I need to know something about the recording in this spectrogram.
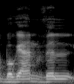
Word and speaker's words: Bougainville: नाम होगा बुगन व्हील अब यह थोड़ा सा आपको प्रोनाउंस करने में अजीब सा लगेगा क्योंकि इस नाम के पीछे की जो रूट्स हैं वह फ्रेंच हैं तो बुगन विल या कुछ और भी फ्रेंच जानने वाले उसे प्रोनाउंस कर सकते हैं मुझे जहां तक पता है इसका यही प्रोनंसिएशन सही है तो बुगन विल नाम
